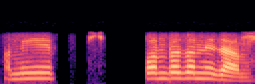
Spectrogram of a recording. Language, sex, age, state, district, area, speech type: Assamese, female, 45-60, Assam, Barpeta, rural, conversation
